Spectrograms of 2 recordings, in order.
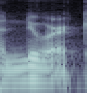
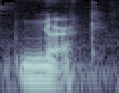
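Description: First: The second syllable has a full, unreduced vowel. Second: The second syllable has a reduced schwa vowel. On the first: The speaker calls it wrong. "or Newark" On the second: The speaker calls it right. "It's Newark, which is a sort of schwa sound"

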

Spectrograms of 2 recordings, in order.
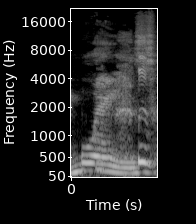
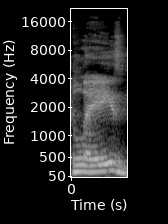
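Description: First: It is said in a baby-like voice. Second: It is said in a normal adult voice.

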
